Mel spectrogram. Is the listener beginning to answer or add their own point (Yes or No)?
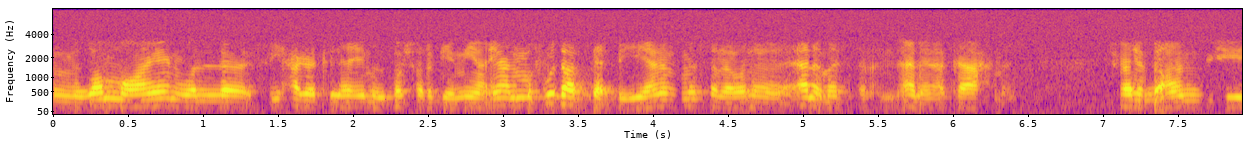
No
